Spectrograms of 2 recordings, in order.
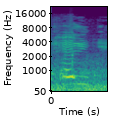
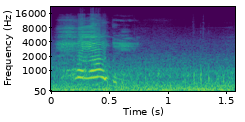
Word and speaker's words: Halle: I'm like, her name is Halle Bailey. It's like Halle Berry. And they kept calling her Haley. And I'm like, her name ain't Haley.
